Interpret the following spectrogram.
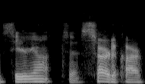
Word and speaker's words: Sardaukar: And like these how you pronounce the name again? Sardaukar. Sardaukar.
